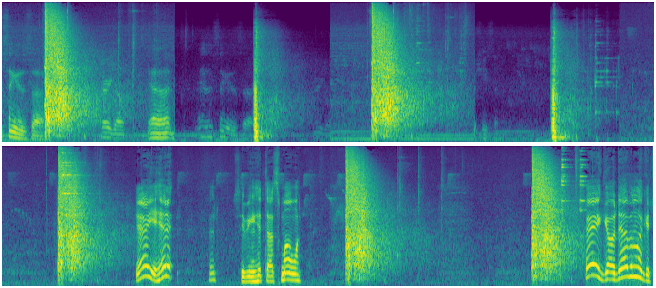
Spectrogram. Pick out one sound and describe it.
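A pistol fires loud shots that echo outdoors.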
